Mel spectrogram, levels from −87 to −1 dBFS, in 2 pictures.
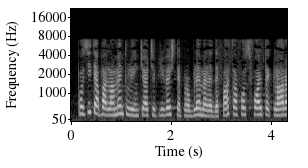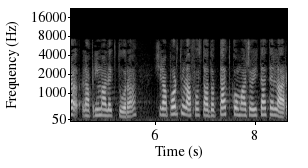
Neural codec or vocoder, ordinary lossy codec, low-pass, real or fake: none; none; 7.2 kHz; real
